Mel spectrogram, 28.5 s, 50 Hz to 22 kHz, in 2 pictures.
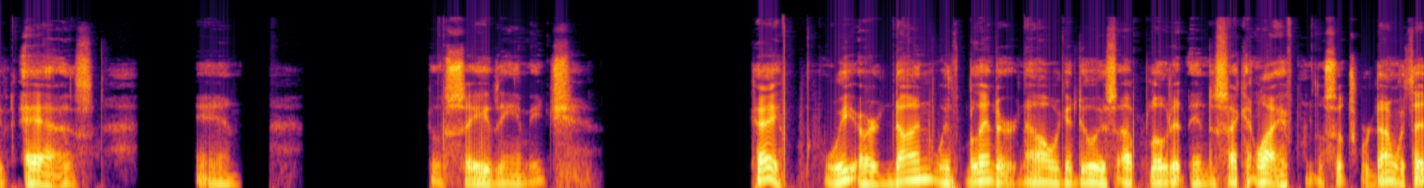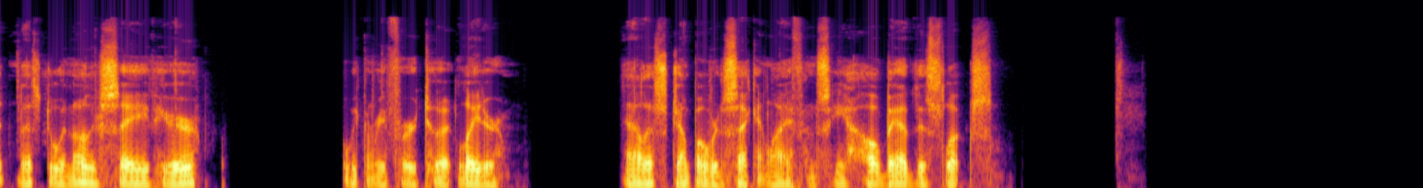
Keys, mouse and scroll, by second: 0.6 click, 15.3 ctrl+shift+s.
